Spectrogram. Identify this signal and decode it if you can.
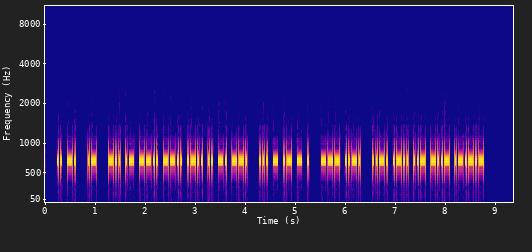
Morse code, heard as a keyed tone, about 34 wpm, 700 Hz. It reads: IN A DAZZLING STATE OF FLUX.
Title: Pangram Challenge v2 - 35wpm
